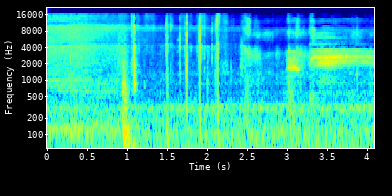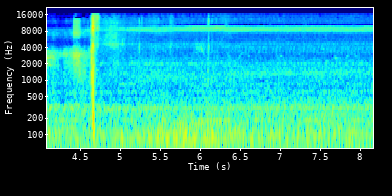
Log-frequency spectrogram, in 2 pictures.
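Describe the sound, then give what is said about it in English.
A car's electric window lowers with a brief whining motor hum, preceded by a few soft clicks and thumps, over a low continuous engine rumble. “Let me put down this window.”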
